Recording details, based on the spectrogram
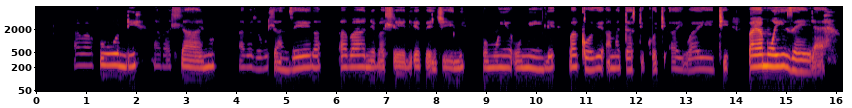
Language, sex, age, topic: North Ndebele, female, 25-35, health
